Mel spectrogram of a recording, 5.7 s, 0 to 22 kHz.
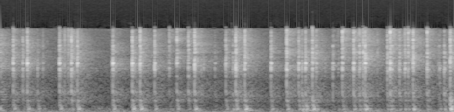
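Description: Long natural nails tap a flat, solid, glossy black glass tabletop in a quick, uneven series of sharp clicks. Each tap is bright and brittle with a faint glassy ring near 1.8 kHz and a soft low thud underneath, and it dies away almost instantly.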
